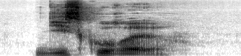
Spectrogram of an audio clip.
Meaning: babbler; waffler
- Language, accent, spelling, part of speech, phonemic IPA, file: French, France, discoureur, noun, /dis.ku.ʁœʁ/, LL-Q150 (fra)-discoureur.wav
